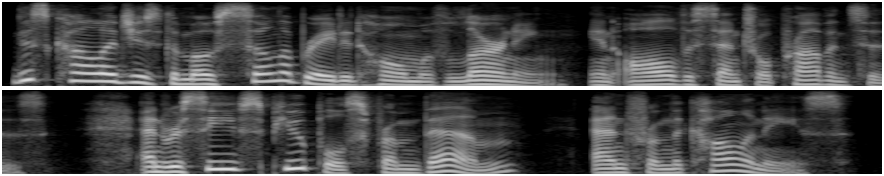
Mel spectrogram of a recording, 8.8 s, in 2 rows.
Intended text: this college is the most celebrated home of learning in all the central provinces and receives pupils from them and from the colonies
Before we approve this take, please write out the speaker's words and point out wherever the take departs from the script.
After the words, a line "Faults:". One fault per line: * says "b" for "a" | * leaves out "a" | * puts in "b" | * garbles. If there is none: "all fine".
this college is the most celebrated home of learning in all the central provinces and receives pupils from them and from the colonies
Faults:
all fine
